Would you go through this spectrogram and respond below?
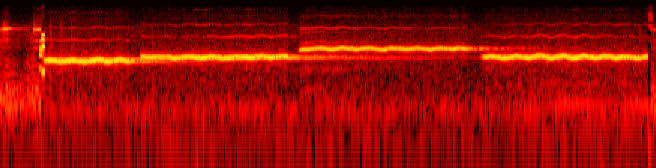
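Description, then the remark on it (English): A person whistles the signature melody of the Signal Oil radio program The Whistler: a loud, clear whistle holding long, steady notes, stepping up in pitch and then settling back down, with no talking and only a faint hum underneath. “That whistle.”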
